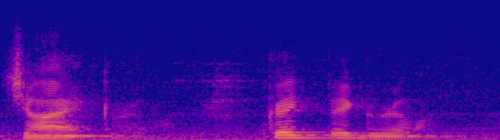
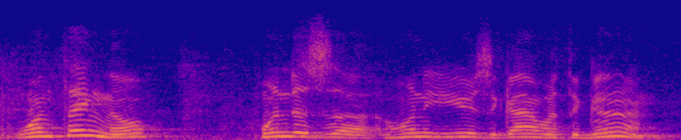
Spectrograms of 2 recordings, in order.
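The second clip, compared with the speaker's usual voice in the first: curious query; 6 semitones higher than usual. Acted. Curious client questions the catcher.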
